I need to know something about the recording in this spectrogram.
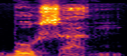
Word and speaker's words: Busan: Some people Boo or Poo? It's spelled with a P, but they say Busan.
